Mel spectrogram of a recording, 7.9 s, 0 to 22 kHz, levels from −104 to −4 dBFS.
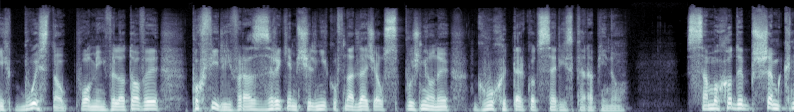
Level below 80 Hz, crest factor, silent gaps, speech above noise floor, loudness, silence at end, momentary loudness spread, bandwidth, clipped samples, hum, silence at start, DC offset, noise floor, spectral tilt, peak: -40 dBFS; 16 dB; none; 50 dB; -15 LUFS; 0 s; 8 LU; 16.5 kHz; under 0.1%; none; 0 s; under 0.1%; -66 dBFS; -4.5 dB/octave; 0 dBFS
